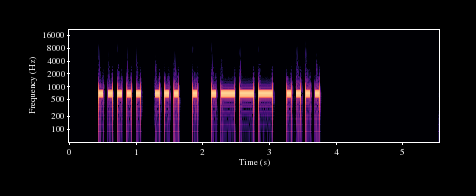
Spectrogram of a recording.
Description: Morse code, heard as a keyed tone, about 17 wpm, 700 Hz. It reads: 5SEJH
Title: Five Challenging Letter-Number Combinations 17wpm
